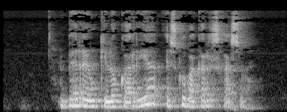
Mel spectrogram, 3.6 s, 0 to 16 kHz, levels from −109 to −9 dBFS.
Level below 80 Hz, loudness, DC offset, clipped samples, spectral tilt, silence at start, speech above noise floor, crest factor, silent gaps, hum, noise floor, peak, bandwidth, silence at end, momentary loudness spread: -64 dBFS; -23 LUFS; under 0.1%; under 0.1%; -4 dB/octave; 0.75 s; 45 dB; 14 dB; none; none; -67 dBFS; -10 dBFS; 11.5 kHz; 0.45 s; 8 LU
